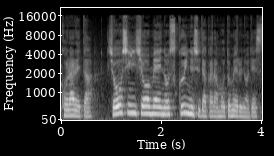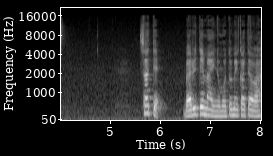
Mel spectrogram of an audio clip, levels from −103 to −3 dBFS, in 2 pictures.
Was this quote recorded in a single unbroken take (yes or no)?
yes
